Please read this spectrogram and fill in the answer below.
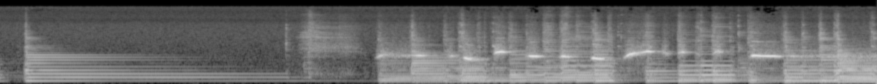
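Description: Steel-string acoustic guitar: one strummed chord rings out and fades. From about four seconds in, steady rhythmic strumming starts with a whistled melody over it, its pitch sliding between notes.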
